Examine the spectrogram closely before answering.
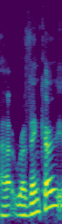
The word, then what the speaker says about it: Rovenko: fine art, Melbourne based fine art photographer, Andrew, Ravenco. Is that pronounced correctly, Andrew?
